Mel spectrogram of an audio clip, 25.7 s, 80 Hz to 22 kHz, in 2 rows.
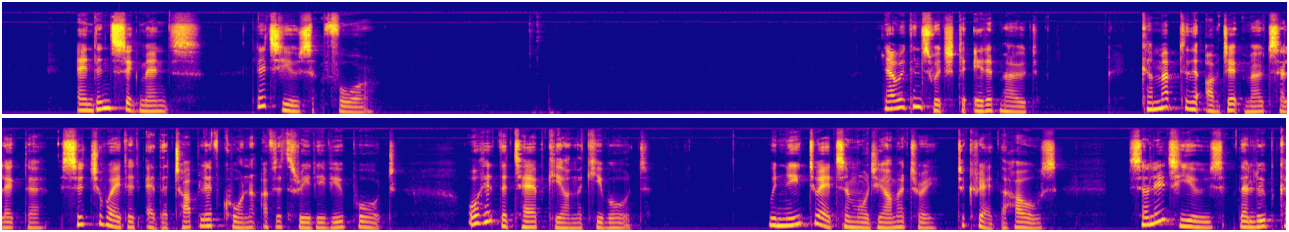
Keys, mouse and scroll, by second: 1.0 click, 1.8 click, 2.7 click, 4.9-8.8 middle drag, 12.2-19.6 drag.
